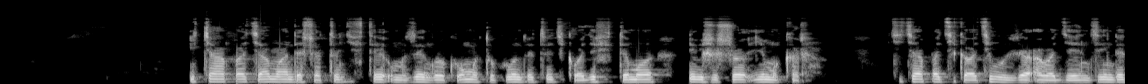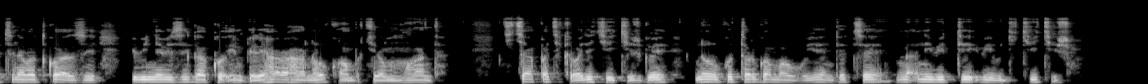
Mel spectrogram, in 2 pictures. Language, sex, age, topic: Kinyarwanda, male, 18-24, government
